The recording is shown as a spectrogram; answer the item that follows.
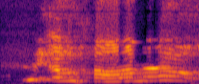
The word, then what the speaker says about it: ohana: Ohana or ohana?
